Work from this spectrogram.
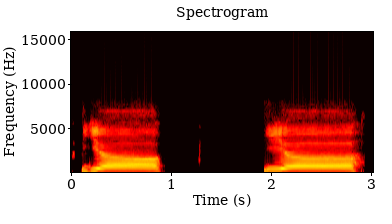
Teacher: जुबान के दरमियान को ताल्लुक की तरफ बुलंद करते हुए बारीक आवाज में पढ़ते हैं। पहले भी हमने यही पढ़ा था, जीम में भी हम जुबान के दरमियान को, जो हमारी जुबान का बीच वाला पार्ट है, उसको हम क्या करेंगे, ताल्लुक की तरफ बुलंद करते हुए बारीक आवाज में पढ़ेंगे।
